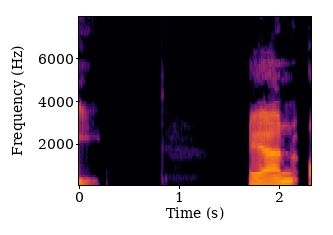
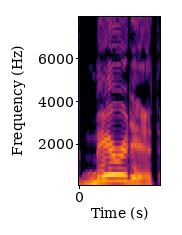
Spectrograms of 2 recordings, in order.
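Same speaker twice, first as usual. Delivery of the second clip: calling out; 8 semitones higher than usual. Retold or imitated. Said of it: "Angie goes".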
